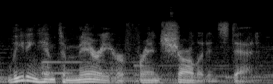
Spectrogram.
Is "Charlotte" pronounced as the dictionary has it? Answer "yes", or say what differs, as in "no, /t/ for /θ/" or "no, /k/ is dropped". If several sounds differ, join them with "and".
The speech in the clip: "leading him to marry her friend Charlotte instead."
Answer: yes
